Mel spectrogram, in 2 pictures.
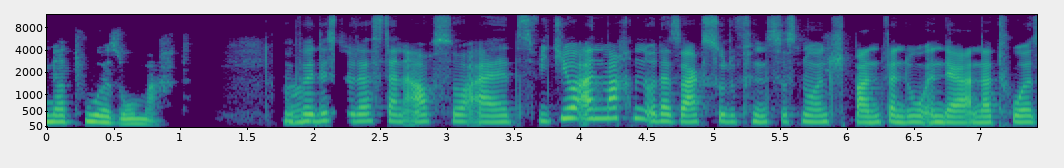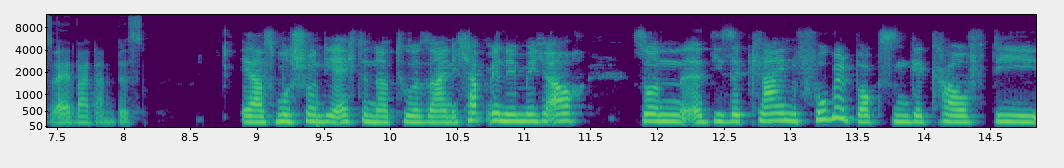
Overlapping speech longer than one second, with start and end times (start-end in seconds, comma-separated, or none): none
